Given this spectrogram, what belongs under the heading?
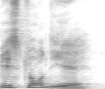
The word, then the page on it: bistordier: Provençal; bistourdie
